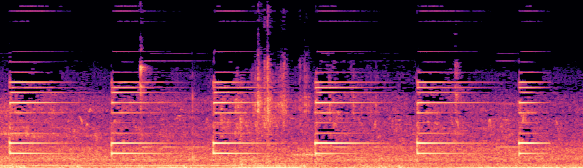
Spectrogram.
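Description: Level-crossing warning bell striking about once a second, each stroke a clear ringing tone, while the barrier arms come down. A low hum, from the barrier drive lowering the arms, stops about two and a half seconds in.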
